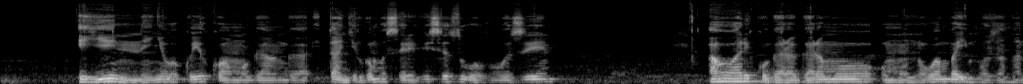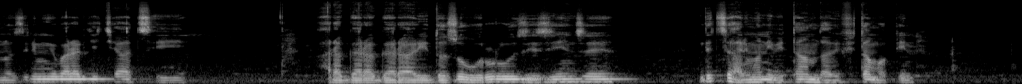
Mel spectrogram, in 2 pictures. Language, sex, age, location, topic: Kinyarwanda, male, 25-35, Kigali, health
